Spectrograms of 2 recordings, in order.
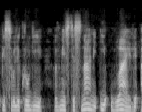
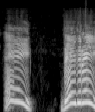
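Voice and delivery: high-pitched calling; hailing cry; 13 semitones higher, much slower than usual. A narrator's reading. Boy hailing Davy Ray, high calling shout. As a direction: call out to a friend across a clearing. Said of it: "крикнул я".

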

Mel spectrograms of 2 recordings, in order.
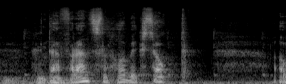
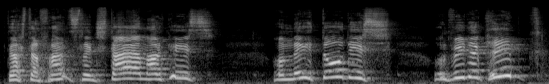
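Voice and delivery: rising mockery; 12 semitones higher, slower than usual. Killer mocks the story, rising.

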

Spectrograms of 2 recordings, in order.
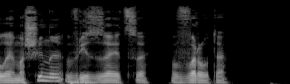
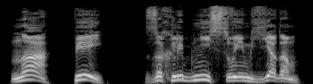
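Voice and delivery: loud, higher, vengeful yell; furious shout; 6 semitones higher, 7 dB louder, slower than usual. Acted. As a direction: spit it at him in fury. Splashes poison on terrorist.

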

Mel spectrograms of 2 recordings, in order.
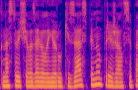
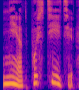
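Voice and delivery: high, pleading protest; plaintive plea; 7 semitones higher, much slower than usual. A narrator's reading. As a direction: plead to be let go, pitched well up. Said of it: "жалобно забилась в его руках девушка".

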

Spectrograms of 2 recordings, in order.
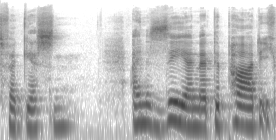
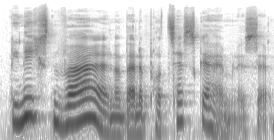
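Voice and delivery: normal talking voice

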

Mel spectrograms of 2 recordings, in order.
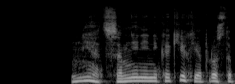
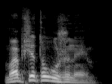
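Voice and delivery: stern rebuke; 4 dB louder than usual. A narrator's reading. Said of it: "рявкнул я".

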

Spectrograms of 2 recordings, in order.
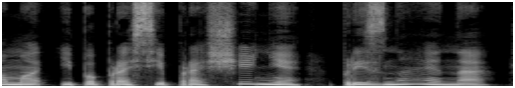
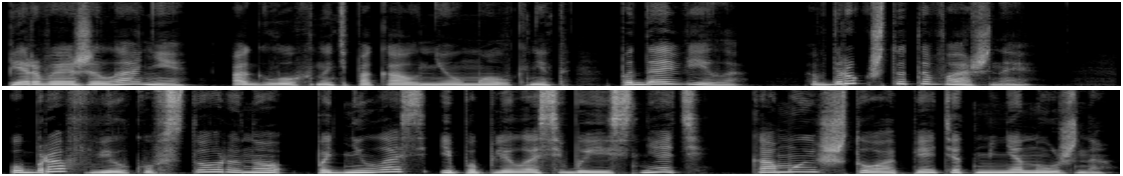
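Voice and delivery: ordinary delivery

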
